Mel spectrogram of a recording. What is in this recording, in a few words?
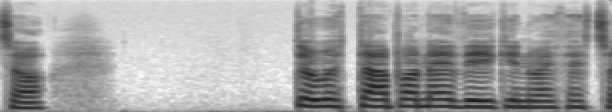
"boneddig", Welsh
